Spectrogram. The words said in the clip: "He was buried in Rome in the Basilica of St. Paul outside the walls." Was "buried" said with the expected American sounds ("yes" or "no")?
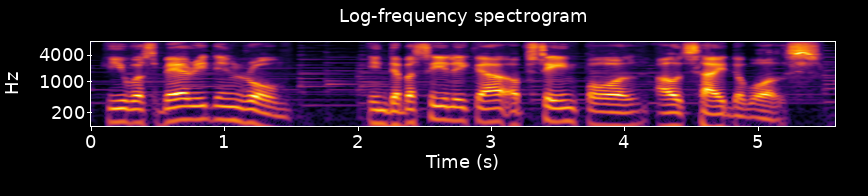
yes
